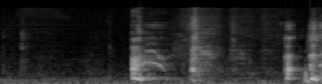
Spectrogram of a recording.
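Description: A man coughs once, a short sudden splutter about a second in, after a second of quiet room tone.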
